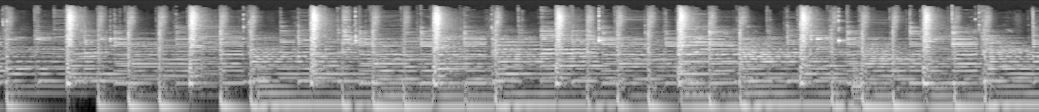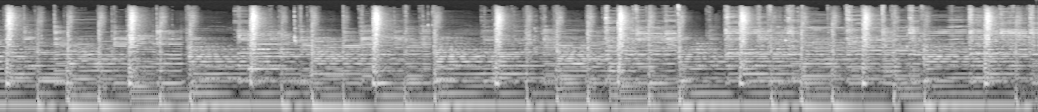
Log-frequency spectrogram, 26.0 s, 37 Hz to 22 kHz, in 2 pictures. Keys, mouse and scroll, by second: 0.4 click, 2.2-6.8 drag, 8.2-11.7 drag, 12.8-13.2 drag, 22.7-23.0 click, 24.4 click.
